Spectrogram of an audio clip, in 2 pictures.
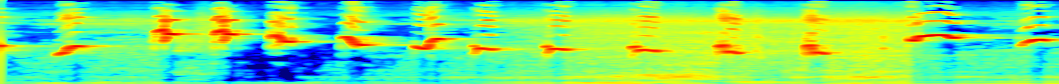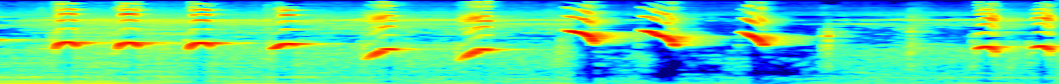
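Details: Greater green leafbird (cucak hijau), brought from raw bird to gacor, sings a long run of bright whistled notes with varied upward and downward bends, several per second, while a low droning hum sits underneath.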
